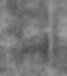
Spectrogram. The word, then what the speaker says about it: Carnegie: It's pronounced Carnegie.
